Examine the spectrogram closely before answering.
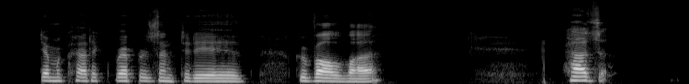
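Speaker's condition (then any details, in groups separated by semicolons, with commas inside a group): Cerebral palsy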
